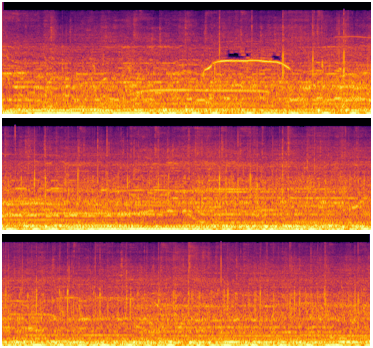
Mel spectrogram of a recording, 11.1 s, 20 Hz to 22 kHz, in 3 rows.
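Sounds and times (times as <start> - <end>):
live concert bass-heavy beat: 0.0 - 11.0
crowd cheering: 0.1 - 11.0.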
